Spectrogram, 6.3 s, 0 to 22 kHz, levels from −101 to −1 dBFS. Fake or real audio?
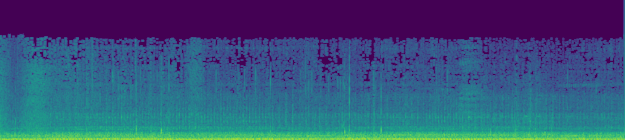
fake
